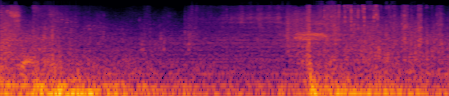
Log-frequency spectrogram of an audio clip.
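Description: Depulso force-push spell cast in Hogwarts Legacy, a short booming whoosh burst with a mechanical clatter, followed by a second thump partway through over game background.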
